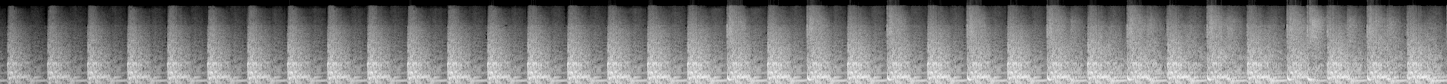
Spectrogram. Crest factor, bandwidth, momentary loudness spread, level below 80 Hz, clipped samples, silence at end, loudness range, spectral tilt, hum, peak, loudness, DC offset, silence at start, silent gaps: 6 dB; 17.5 kHz; 5 LU; -20 dBFS; 0.9%; 0 s; 4 LU; -4.5 dB/octave; none; 0 dBFS; -5 LUFS; under 0.1%; 0 s; none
